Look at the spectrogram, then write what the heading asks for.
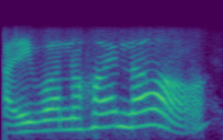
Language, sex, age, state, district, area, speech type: Assamese, female, 45-60, Assam, Nagaon, rural, conversation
